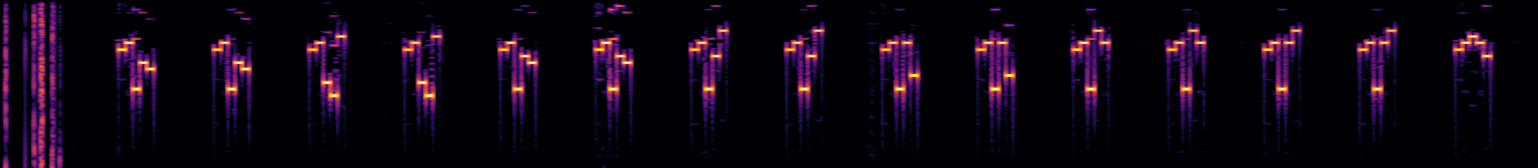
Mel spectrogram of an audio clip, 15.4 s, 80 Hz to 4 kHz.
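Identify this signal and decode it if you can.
Five-tone selective call (ZVEI), heard as quick runs of five tones, tones of about 70 ms. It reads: 89265 89265 89310 89310 89276 89276 89277 89277 89294 89294 89229 89229 89299 89299 89097
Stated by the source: ZVEI five-tone selective call 89160 received on SDR, from the Feuerwehr Orlamünde fire brigade audio server.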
